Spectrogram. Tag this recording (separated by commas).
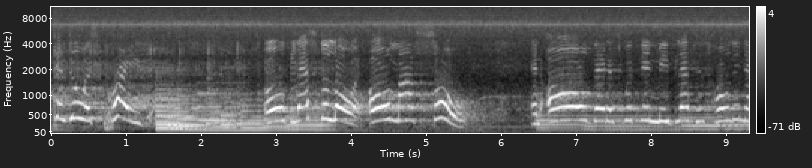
Speech, Music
